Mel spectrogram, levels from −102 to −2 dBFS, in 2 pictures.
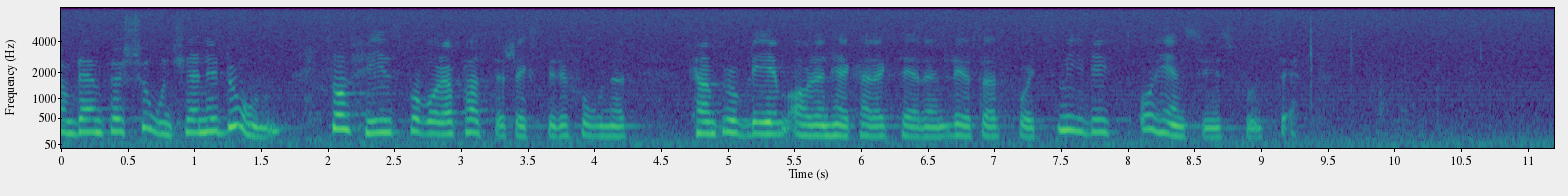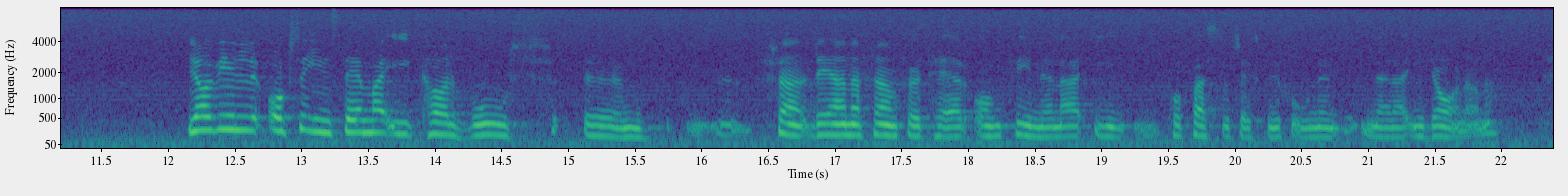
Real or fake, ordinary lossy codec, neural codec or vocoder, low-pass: real; none; none; none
